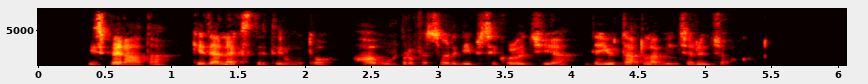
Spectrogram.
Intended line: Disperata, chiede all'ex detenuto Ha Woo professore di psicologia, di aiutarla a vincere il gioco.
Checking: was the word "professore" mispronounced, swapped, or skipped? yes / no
no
